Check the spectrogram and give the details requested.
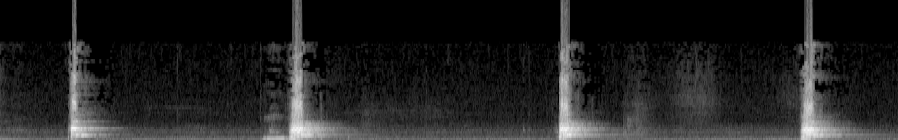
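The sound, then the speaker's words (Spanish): A dog barks for attention four times at slow, steady intervals of about two seconds, each bark sharp and loud with a brief tail, separated by near silence; a bored, routine bark with no emotion attached. “A ver, esto es un ladrido por reclamo de atención.”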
